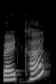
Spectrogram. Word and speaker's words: Varadkar: Boris Johnson met with Leo Varadkar.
